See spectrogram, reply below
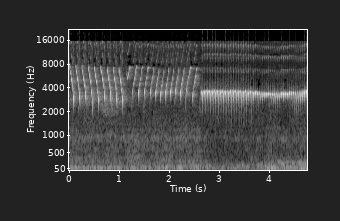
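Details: Belgian canary song: a fast series of high sweeping notes, then a second faster series, then a steady, piercing, rolling trill held on one pitch.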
